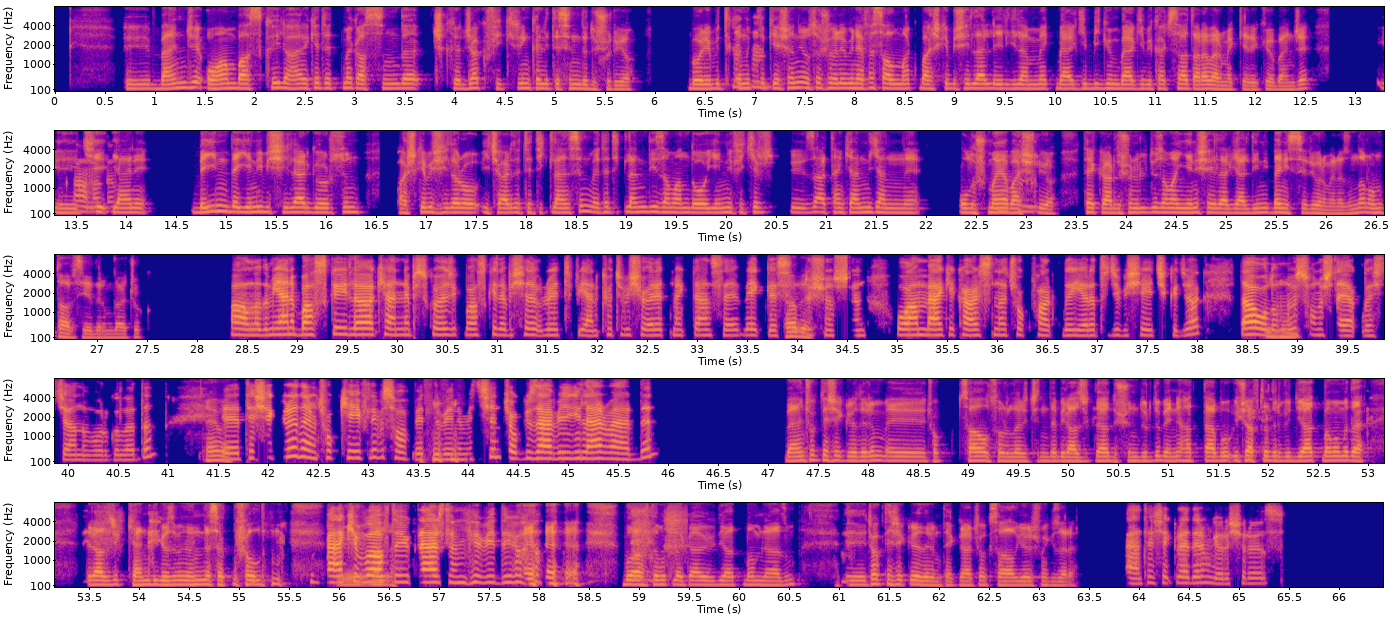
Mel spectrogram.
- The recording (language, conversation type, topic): Turkish, podcast, Yaratıcı tıkanıklıkla başa çıkma yöntemlerin neler?
- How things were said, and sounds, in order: other background noise; tapping; chuckle; chuckle; laughing while speaking: "sokmuş oldum"; laughing while speaking: "bir video"; chuckle; unintelligible speech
